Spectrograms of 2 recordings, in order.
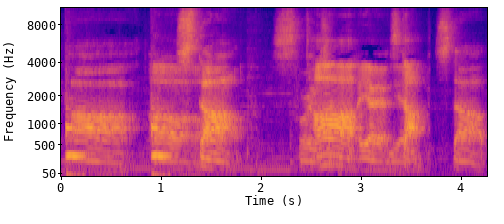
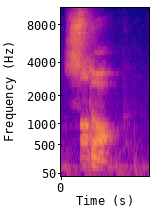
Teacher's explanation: for the short o sound in American you'll probably hear ah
